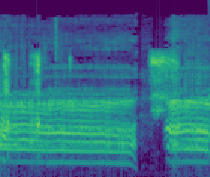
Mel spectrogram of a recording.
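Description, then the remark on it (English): A loud, sustained electronic scream callout from a pinball machine's skull, set off by repeatedly hitting the loop shot, held for about a second before its pitch sags, then cut off and immediately restarted with a second scream. “how many times in a row do you have to hit it for him to just scream like that?”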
